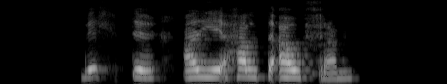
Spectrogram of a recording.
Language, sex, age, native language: Icelandic, female, 10, Icelandic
